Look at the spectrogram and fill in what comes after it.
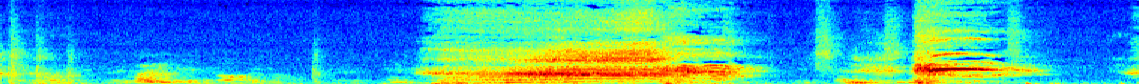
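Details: Adult man (father) snoring while asleep: a long, loud, rasping snore on the in-breath between quieter breaths, then a shorter snort with a whistling edge; heavy snoring.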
